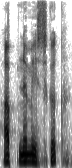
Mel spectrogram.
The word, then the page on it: apnmisg'g: apnmiskîk; Mi'gmaq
